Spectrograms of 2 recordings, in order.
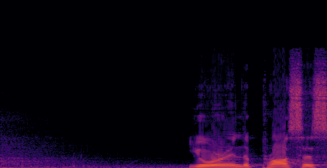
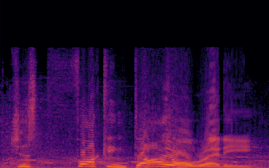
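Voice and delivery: frustrated yell; 6 semitones higher, 4 dB louder than usual. Real, not acted. Yelling at enemy in game.

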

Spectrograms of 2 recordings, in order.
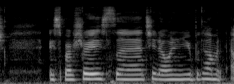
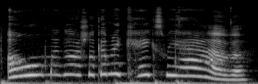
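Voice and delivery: amazed; 11 semitones higher than usual. Real, not acted. Spotting the pile of cakes, high amazed exclaim. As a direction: gasp it out at the stack of cakes. Finds fridge full of cakes.

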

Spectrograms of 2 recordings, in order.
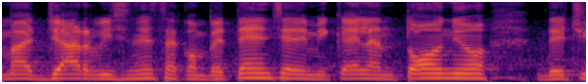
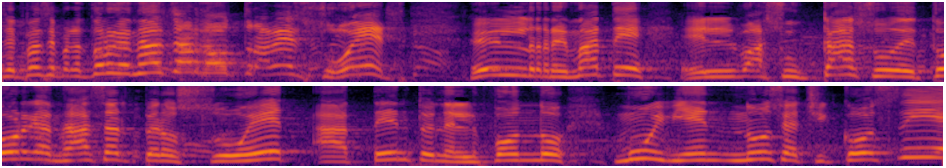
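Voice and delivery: higher, excited match call; live play-by-play; 6 semitones higher than usual. Acted. Commentator calling a shot and save, excited play-by-play. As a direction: leap up in pitch as the shot comes.

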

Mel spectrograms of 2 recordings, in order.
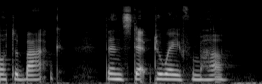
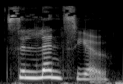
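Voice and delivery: loud, drawn-out incantation; shouted spell; 4 semitones higher, 9 dB louder, slower than usual. Acted. Mother silencing her defiant son, shouted spell. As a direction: cast it loud and stretched out.

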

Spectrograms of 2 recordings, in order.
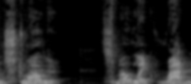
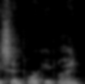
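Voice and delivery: ordinary delivery

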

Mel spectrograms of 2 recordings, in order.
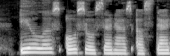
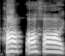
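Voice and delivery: loud, higher scornful laughter; mocking laugh; 7 semitones higher, 8 dB louder than usual. A narrator's reading. Neighbour giant mocking the Cyclops, loud scornful laugh. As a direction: laugh at the fool next door. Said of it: "heard him and laughed".

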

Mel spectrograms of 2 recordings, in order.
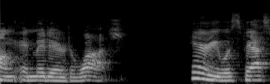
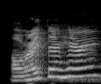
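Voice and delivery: a high, loud call across the pitch; yell; 9 semitones higher, 5 dB louder than usual. Acted. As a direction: shout it out in passing. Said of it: "he had time to yell".

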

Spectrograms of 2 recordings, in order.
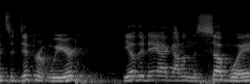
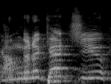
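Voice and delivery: playful threat; 8 semitones higher, 8 dB louder than usual. Retold or imitated. Friend chasing with spear.

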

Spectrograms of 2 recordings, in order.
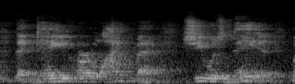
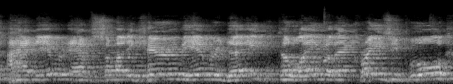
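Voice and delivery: rising to a loud high cry; preaching at full force; 10 semitones higher, 13 dB louder than usual. Acted. Preacher voicing the healed man cheering for Jesus, loud and high. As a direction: build from a claim to a shout.

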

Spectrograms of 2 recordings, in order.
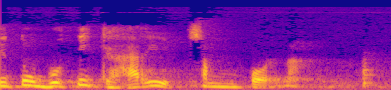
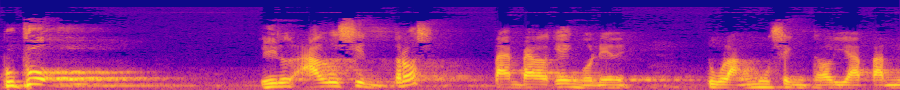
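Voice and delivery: God; 3 semitones lower than usual. Retold or imitated. God instructing the wife on treatment, commanding. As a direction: punch it out as a command. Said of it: "Tuhan ngomong gini".

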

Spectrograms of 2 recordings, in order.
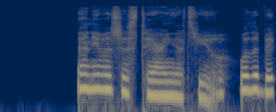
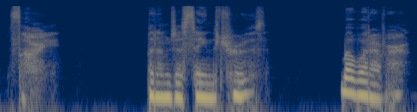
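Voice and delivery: hushed teasing whisper. Acted. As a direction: breathe it right into her ear. Kirishima whispers close.

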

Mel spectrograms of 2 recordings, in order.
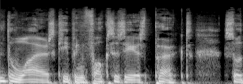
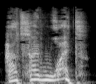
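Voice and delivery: sharp, high demand; suddenly sharp; 11 semitones higher, slower than usual. A narrator's reading. Fox demanding to know what lies outside, sharp. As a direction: snap the question, much higher. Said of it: "Fox's voice was suddenly sharp".

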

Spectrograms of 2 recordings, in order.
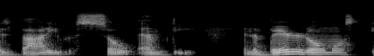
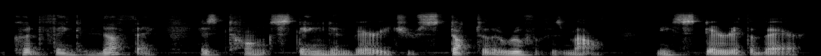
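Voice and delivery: ordinary delivery

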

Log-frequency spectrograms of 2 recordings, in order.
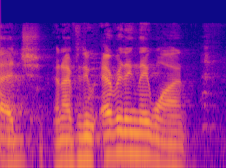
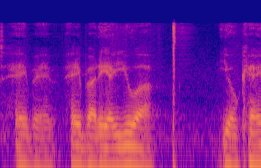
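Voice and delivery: soft brotherly concern; 5 semitones lower, 8 dB quieter than usual. Retold or imitated. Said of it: "he goes".

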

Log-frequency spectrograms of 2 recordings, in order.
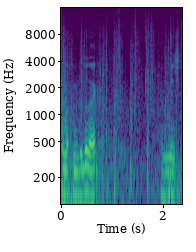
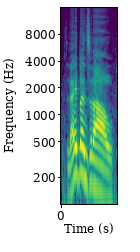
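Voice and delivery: mock German war cry; 2 semitones higher, 13 dB louder, much slower than usual.

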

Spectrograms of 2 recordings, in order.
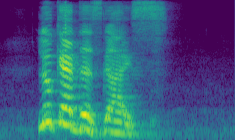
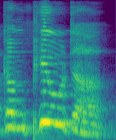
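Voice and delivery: Computer with PU punched loud; louder stressed syllable; 2 semitones higher, 5 dB louder than usual. Shown as a demonstration. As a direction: hit the middle of comPUter harder. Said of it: "It's louder".

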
